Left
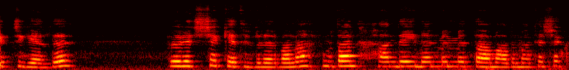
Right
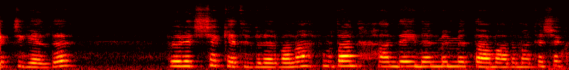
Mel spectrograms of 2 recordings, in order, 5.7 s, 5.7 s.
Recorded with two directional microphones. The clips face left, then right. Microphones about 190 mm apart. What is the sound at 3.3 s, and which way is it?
Speech, 30° right (ahead or behind).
